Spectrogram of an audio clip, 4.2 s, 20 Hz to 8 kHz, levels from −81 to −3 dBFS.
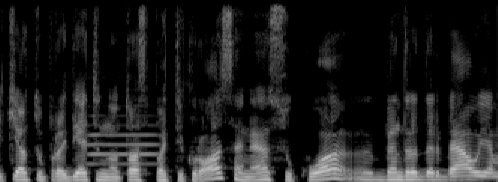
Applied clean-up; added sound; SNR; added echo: classical method Wiener filter.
